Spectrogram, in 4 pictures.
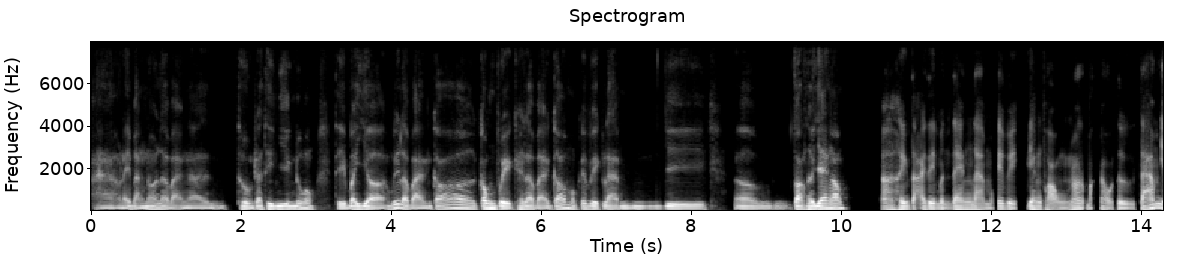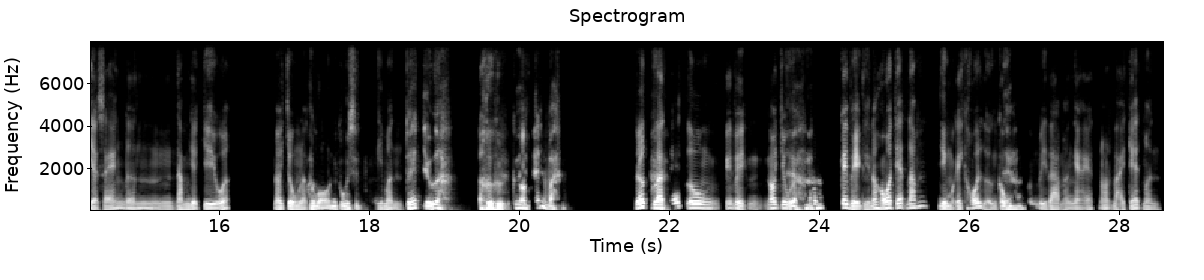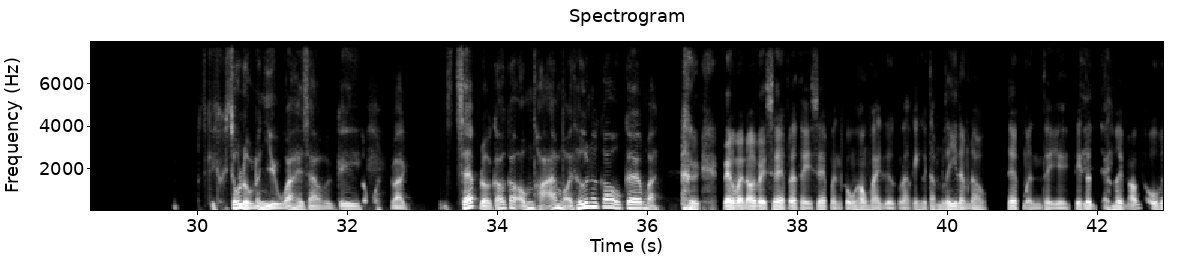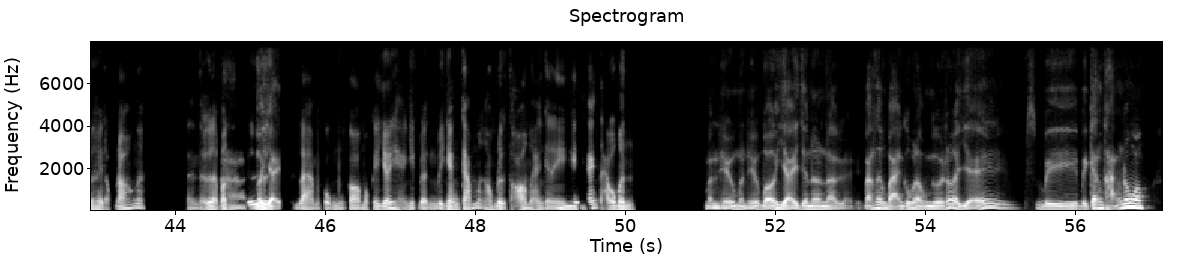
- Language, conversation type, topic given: Vietnamese, podcast, Thiên nhiên giúp bạn giảm căng thẳng bằng cách nào?
- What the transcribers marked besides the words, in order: tapping; "stress" said as "trét"; laughing while speaking: "à"; unintelligible speech; laughing while speaking: "Ừ"; laughing while speaking: "hả?"; other background noise; other noise; laughing while speaking: "Ừ"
